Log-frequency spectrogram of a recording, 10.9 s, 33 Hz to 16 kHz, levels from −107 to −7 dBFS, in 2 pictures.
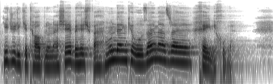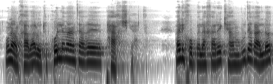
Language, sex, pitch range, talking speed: Persian, male, 125-175 Hz, 135 wpm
